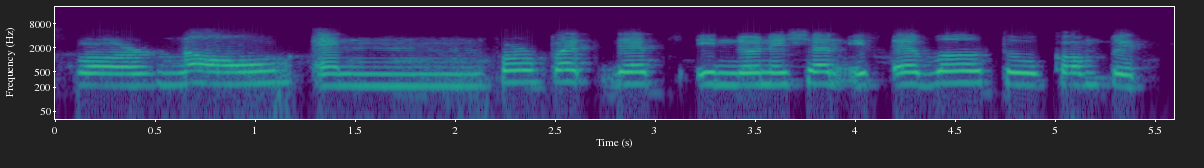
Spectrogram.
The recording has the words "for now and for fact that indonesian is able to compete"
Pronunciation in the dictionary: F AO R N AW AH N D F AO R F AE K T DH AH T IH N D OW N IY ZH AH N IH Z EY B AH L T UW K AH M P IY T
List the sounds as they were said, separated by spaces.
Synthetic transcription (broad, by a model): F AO R N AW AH N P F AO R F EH T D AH T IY N D OW N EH SH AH N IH S EY B AH L T UW K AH M P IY T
